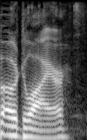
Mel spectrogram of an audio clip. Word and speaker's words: O'Dwyer: And during the break, we got word that we've been pronouncing someone's name wrong. It turns out the name is Steve O'Dwyer.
